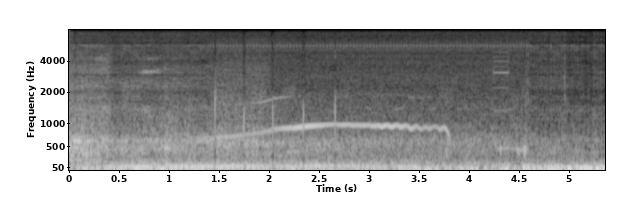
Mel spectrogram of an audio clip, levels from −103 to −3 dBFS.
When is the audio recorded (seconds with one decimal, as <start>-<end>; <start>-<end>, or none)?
1.4-4.6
